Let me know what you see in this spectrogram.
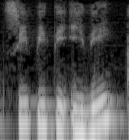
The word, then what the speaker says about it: CPTED: Ya estamos de vuelta en Ciencia o Nada y me encuentro en compañía de Macarena Rau, presidenta de la International CPTED Association.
